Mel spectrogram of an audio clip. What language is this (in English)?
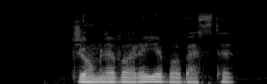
Persian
